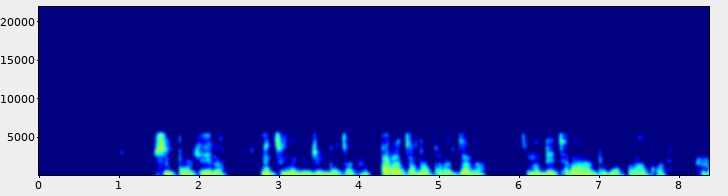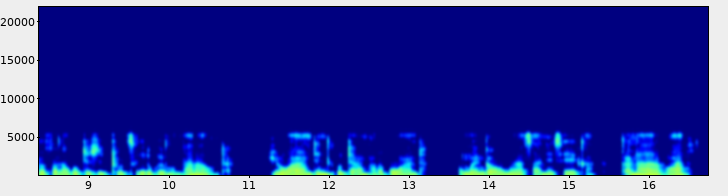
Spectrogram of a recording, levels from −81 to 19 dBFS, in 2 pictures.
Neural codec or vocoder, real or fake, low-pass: codec, 16 kHz, 4 kbps, FunCodec, trained on Chinese and English, 50 frames a second; fake; 5.4 kHz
